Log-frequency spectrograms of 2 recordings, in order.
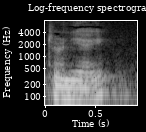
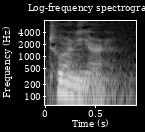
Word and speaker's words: Tournier: I guess you pronounce his name Tournier, like Tournier.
